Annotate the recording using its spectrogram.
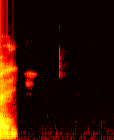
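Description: A man's voice finishing a word, then near silence with two faint ticks in the pause.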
